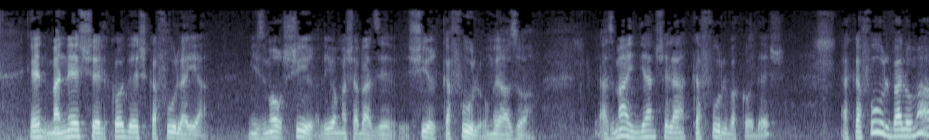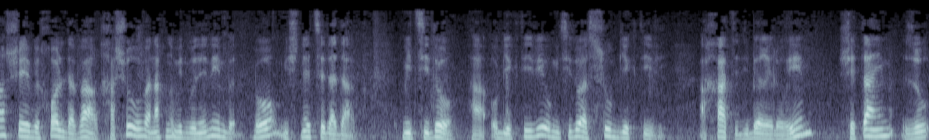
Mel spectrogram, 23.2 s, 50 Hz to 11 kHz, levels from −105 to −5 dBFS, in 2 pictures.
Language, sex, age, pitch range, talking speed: Hebrew, male, 50-69, 110-145 Hz, 105 wpm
